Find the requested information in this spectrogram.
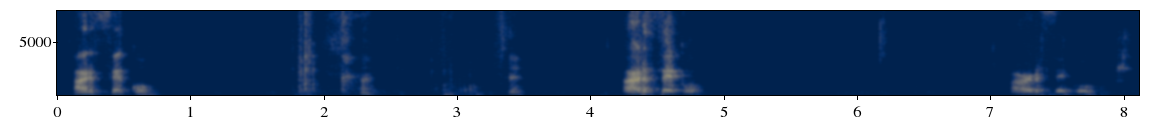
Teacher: I've never said artificial correctly. I don't make sh sound. I always said it like artificial.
